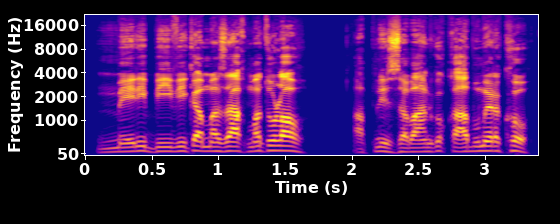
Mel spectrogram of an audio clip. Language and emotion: Urdu, angry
